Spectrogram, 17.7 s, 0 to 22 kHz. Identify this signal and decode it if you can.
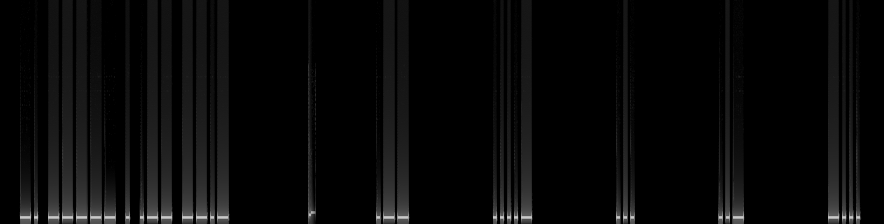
Morse code, heard as a keyed tone, about 17 wpm, spaced as for 7 wpm, 700 Hz. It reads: N0EWQ W4SUB
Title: USA Call Signs - 5 Characters - 8x Character Spacing - 17wpm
